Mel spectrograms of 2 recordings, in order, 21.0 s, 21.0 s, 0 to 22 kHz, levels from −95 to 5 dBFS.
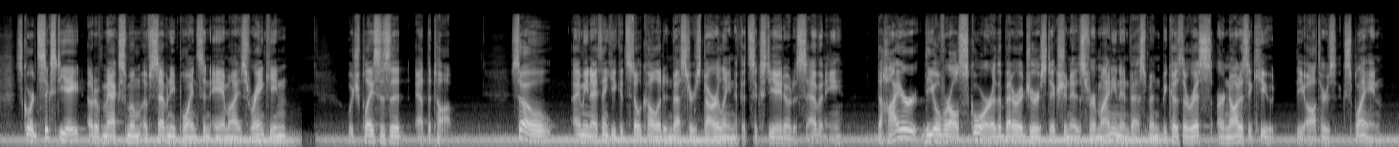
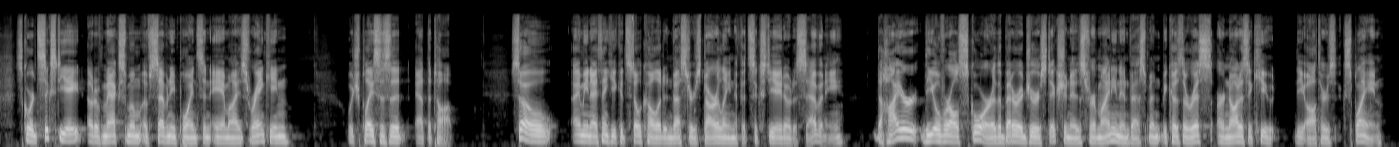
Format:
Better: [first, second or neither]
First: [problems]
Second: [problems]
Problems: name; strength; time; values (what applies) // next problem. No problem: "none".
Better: second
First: low rumble; noticeable; throughout; 15 dB below the speech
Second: none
